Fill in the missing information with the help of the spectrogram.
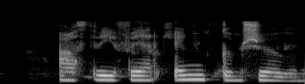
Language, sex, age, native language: Icelandic, female, 9, Icelandic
